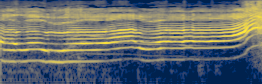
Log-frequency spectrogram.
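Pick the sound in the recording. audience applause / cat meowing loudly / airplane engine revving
cat meowing loudly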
